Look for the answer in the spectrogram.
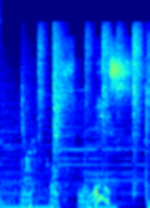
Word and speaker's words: Marcos Luis: And you can follow me at Marcos Luis, M-A-R-C-O-S-L-U-I-S.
